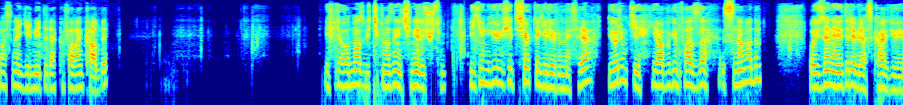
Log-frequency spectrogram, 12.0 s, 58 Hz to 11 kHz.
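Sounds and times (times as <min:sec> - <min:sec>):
footsteps on gravel: 0:01.9 - 0:09.6.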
